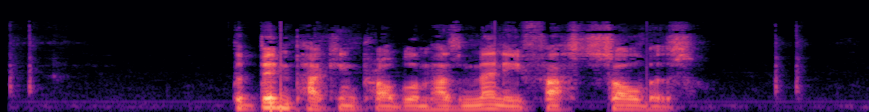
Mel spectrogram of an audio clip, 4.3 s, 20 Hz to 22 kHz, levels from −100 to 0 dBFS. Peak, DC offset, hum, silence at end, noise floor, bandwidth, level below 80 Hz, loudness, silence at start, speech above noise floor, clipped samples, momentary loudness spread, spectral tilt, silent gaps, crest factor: -2 dBFS; under 0.1%; none; 0.9 s; -74 dBFS; 11 kHz; -50 dBFS; -25 LUFS; 1.15 s; 49 dB; under 0.1%; 15 LU; -5 dB/octave; none; 24 dB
